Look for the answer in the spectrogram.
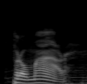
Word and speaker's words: Promare: Bueno, esto no, es una película que se llama Promar. Ok, se escribe Promar. – Promare. Se escribe.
